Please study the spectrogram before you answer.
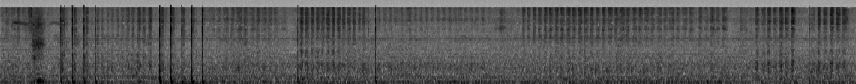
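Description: An orange colored pencil is rubbed in short strokes across the page of a spiral-bound paper sketchbook lying flat, shading a drawing while the other hand holds the pad. Quiet, soft, low-heavy scratching is heard, with a burst of sharper strokes near the start, then a steady, even rasp that continues to the end.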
